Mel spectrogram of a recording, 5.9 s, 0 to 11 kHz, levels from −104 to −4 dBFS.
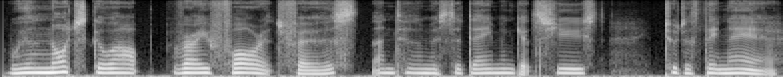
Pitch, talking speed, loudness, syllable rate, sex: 180 Hz, 175 wpm, -17 LUFS, 3.9 syllables/s, female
